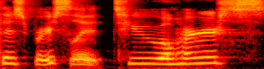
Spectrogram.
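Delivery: plain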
